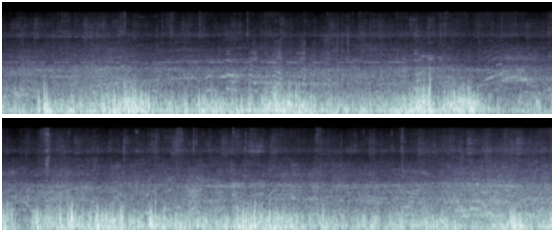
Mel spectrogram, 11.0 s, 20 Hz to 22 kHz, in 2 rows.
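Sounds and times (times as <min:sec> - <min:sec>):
bus engine rumble: 0:00.0 - 0:11.0
city traffic noise: 0:00.0 - 0:11.0.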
